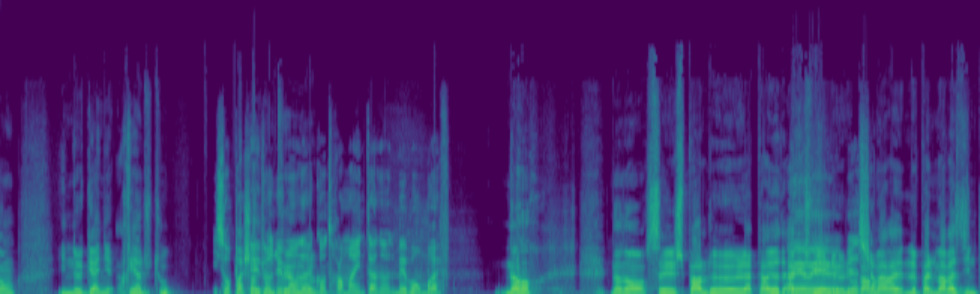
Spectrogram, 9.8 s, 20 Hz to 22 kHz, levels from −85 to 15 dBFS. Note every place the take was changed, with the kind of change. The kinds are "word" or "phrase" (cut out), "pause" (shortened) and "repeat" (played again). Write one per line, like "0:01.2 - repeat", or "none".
none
